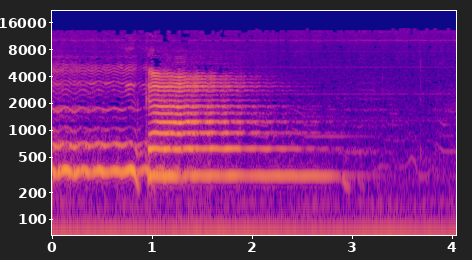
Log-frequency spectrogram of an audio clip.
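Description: Background music with a solo voice singing a long, wavering held note. About a second in, a second, steadier note begins, then fades away by about three seconds.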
